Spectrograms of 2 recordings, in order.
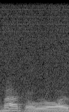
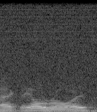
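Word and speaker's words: McElroy: And the one who set the world record was a man Ted, I call him Mroy, but he pronounced it M. Elroy.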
